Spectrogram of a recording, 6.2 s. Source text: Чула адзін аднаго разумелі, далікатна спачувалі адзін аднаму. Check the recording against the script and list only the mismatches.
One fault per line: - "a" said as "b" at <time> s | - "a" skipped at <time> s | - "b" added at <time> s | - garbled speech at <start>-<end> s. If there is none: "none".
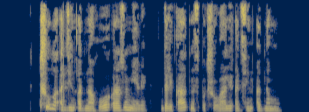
none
